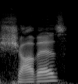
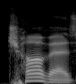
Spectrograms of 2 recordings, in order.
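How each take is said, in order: First: The name does not start with a 'ch' sound. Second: The name starts with a 'ch' sound. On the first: This is how the spelling suggests it is said. The speaker calls it wrong. "it's spelled like you would say Chavez" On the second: This is how the player's own name is said. The speaker calls it right. "say it ch, like you'd say the cha-cha"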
